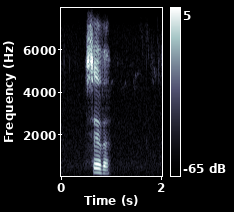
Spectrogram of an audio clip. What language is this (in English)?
English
